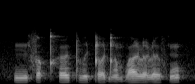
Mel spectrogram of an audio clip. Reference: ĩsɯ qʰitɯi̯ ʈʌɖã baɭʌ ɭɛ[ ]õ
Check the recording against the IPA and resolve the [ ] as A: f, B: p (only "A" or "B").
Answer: A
